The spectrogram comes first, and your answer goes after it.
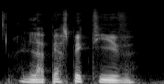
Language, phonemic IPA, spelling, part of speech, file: French, /pɛʁ.spɛk.tiv/, perspective, noun / adjective, Fr-perspective.ogg
- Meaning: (noun) 1. perspective 2. prospect; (adjective) feminine singular of perspectif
